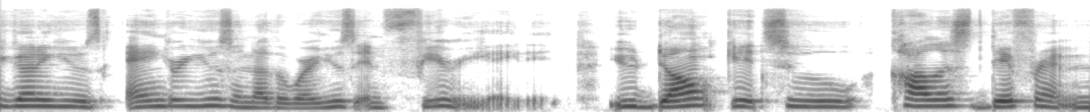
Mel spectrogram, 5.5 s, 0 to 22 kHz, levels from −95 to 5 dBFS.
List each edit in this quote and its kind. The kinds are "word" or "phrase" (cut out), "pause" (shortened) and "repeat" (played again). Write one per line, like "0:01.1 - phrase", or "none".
0:02.9 - pause
0:04.4 - pause

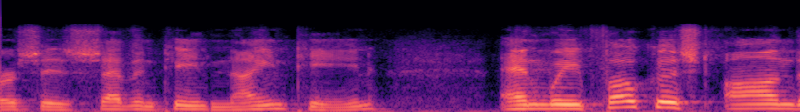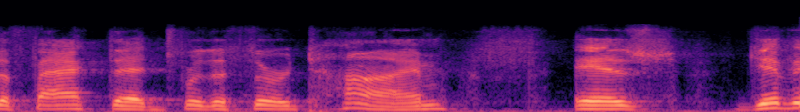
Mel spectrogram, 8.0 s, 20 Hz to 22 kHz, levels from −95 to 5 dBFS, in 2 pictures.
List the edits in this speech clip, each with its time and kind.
0:01.1 - word
0:04.8 - word

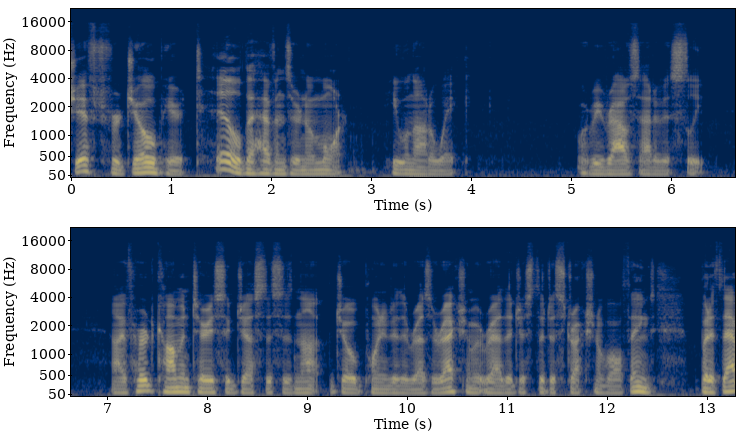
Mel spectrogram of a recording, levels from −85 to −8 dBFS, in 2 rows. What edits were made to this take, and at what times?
none

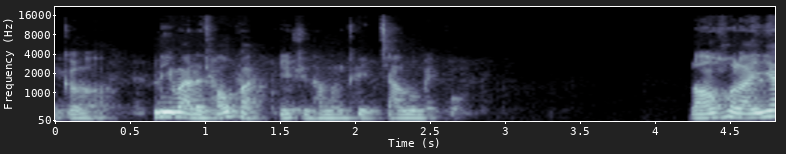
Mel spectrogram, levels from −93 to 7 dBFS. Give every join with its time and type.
none

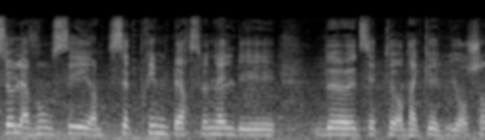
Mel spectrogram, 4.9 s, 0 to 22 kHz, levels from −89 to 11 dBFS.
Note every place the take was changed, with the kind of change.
0:01.7 - phrase

